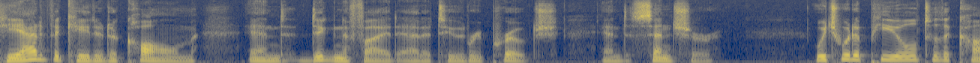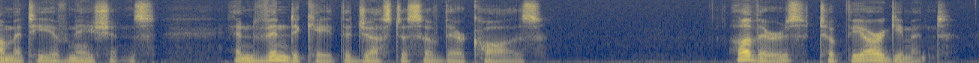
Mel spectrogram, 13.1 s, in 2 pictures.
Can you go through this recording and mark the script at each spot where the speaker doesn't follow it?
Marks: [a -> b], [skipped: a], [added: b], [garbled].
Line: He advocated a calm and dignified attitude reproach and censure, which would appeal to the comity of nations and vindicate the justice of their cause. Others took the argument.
He advocated a calm and dignified attitude reproach and censure, which would appeal to the comity of nations and vindicate the justice of their cause. Others took the argument.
